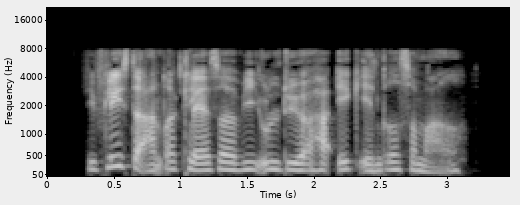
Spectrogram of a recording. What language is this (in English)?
Danish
